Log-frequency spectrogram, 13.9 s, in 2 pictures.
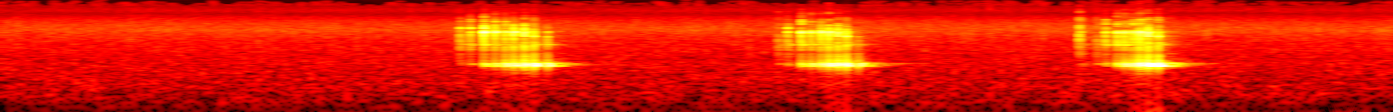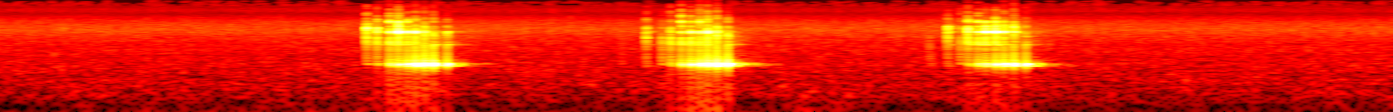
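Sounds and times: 
frogs croaking: 2.3s - 3.0s, 3.9s - 4.6s, 5.4s - 6.1s, 8.8s - 9.5s, 10.2s - 11.0s, 11.6s - 12.4s.

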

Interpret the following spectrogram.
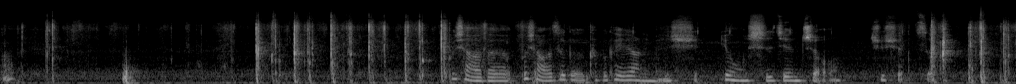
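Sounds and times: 
playing cards being shuffled: 0.0s - 5.4s, 9.3s - 10.1s
speech: 4.6s - 9.8s.

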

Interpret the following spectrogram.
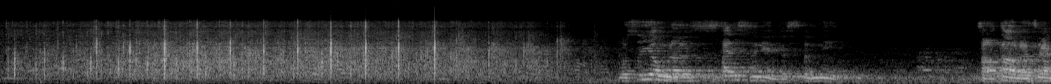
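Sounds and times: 
audience applause: 0.0s - 6.1s
speech: 6.2s - 8.6s, 9.8s - 10.5s.

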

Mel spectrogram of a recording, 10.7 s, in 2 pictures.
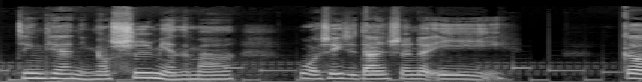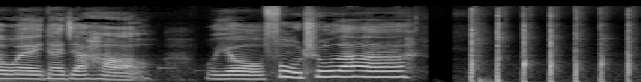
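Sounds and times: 
speech: 0.1s - 4.3s, 5.2s - 8.9s
soft finger clapping: 9.2s - 10.6s.

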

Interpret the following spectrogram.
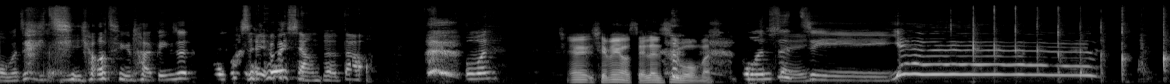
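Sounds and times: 
speech: 0.0s - 9.8s
clapping: 9.3s - 11.6s.

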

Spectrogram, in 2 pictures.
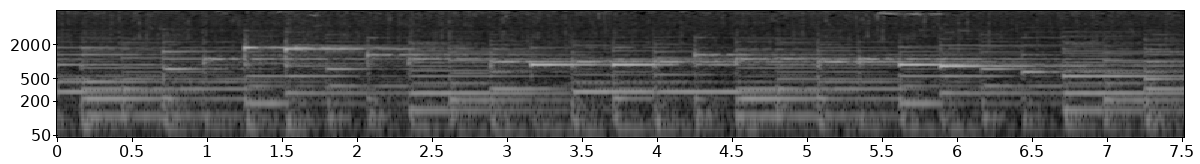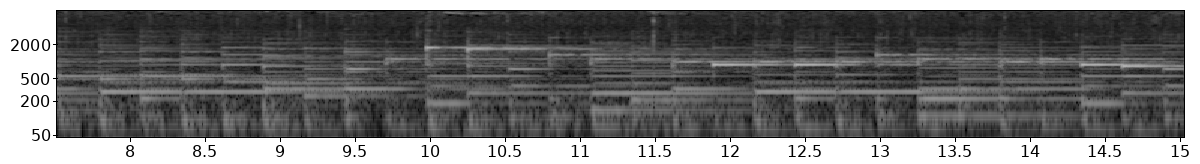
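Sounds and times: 
gentle melody: 0.0s - 15.0s
steady rain: 0.0s - 15.0s.

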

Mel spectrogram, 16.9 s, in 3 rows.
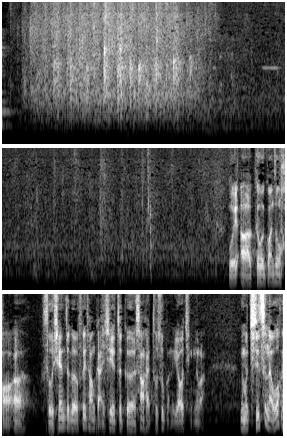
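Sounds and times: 
audience applause welcoming a speaker: 0.2s - 4.6s
speech: 10.2s - 15.5s, 16.1s - 16.9s.

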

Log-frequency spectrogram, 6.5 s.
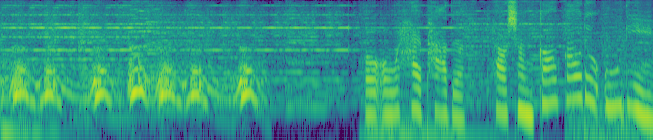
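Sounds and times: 
big dog barking: 0.0s - 2.9s
speech: 4.1s - 6.5s.

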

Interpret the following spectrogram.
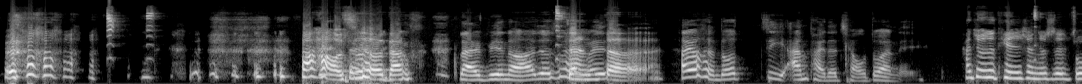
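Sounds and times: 
speech: 0.0s - 1.0s, 3.3s - 10.8s
dog biting a squeaky toy duck: 1.0s - 1.6s.

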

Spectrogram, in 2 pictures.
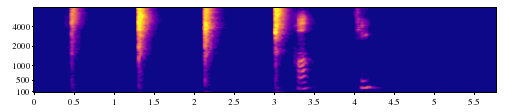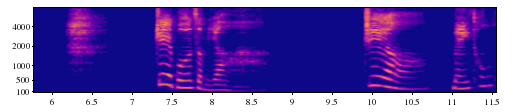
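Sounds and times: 
person slapping their own face: 0.4s - 0.7s, 1.3s - 3.3s
speech: 3.3s - 4.4s, 7.3s - 8.6s, 9.9s - 11.5s.

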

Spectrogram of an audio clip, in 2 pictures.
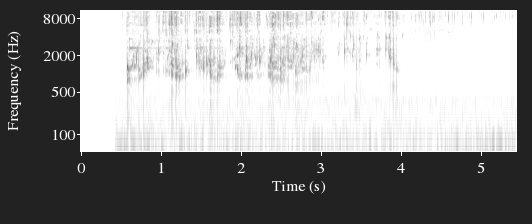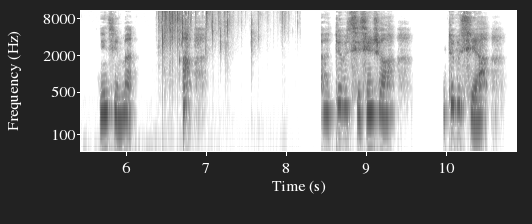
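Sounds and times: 
champagne being poured into a glass: 0.6s - 4.0s, 6.4s - 8.1s
speech: 5.7s - 6.2s, 8.6s - 10.7s.

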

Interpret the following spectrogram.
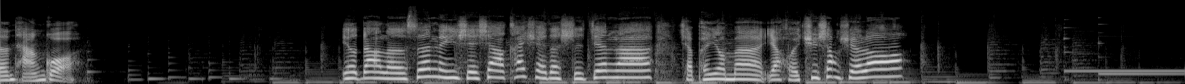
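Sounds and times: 
speech: 0.0s - 0.8s, 3.4s - 9.1s
doorbell ringing: 10.6s - 11.8s.

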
